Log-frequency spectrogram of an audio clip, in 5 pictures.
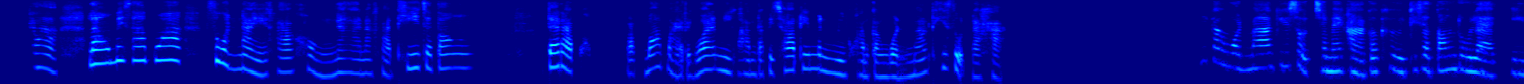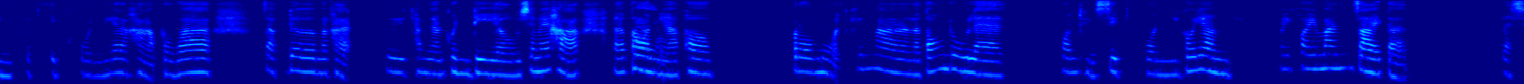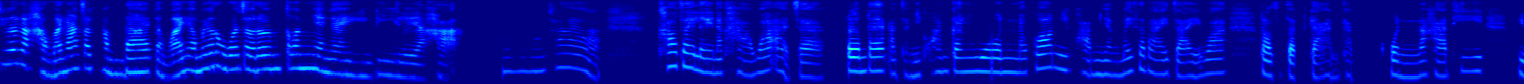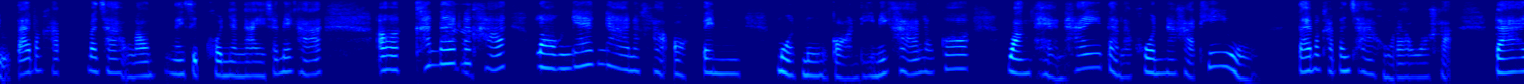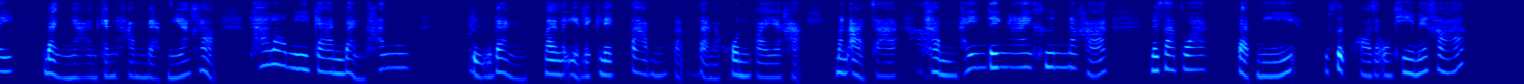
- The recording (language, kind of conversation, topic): Thai, advice, เริ่มงานใหม่แล้วกลัวปรับตัวไม่ทัน
- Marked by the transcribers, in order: unintelligible speech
